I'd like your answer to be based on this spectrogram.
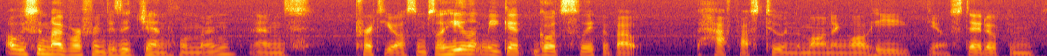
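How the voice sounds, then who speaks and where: A man's voice: lowish voice, fast talker, hardly any pauses, warm tone, slight background noise. A young man vlogging in a casual, self-deprecating way, telling awkward stories with nervous fillers. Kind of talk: casual storytelling vlog.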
